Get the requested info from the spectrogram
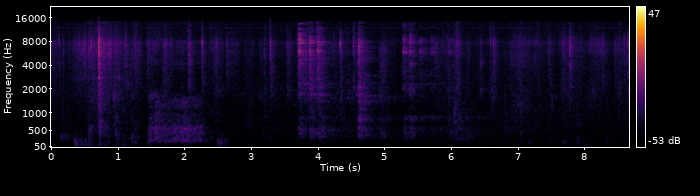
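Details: Three male Irish Jack Russell Terrier puppies named Mushroom, Portobello and Patty at play inside, giving rough low growls and snuffling whines among clattering scuffles and thumps.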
